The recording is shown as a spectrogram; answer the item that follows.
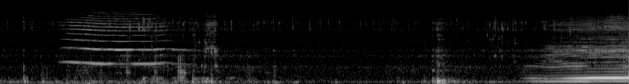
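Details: A singing humpback whale escort accompanying a mother and calf at Silver Bank, Dominican Republic, in April 2015: a sustained, wavering tonal moan rich in overtones, then after a pause and a few clicks a low groan swells and bends upward, loud and resonant.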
